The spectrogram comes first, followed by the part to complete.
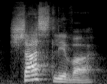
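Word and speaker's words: Счастливо: stress the first syllable chast leva means happy or lucky they lived long and happy but if you stress the second syllable it means take it easy we won't say bye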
